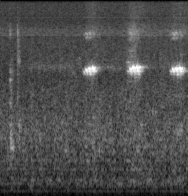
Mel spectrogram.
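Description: A crickets sound effect plays during a video call: three short, bright chirp bursts in a loose rhythm, quiet and alone over faint background hiss.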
